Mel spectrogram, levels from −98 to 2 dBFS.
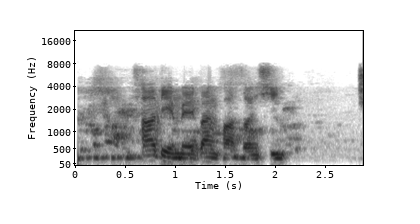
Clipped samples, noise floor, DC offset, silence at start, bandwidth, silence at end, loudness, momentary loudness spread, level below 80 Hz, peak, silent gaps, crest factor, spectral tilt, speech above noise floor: under 0.1%; -57 dBFS; under 0.1%; 0.05 s; 7.8 kHz; 0 s; -16 LUFS; 8 LU; -58 dBFS; -2 dBFS; none; 14 dB; -3.5 dB/octave; 42 dB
